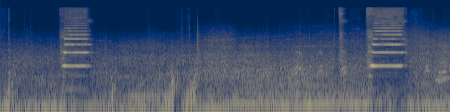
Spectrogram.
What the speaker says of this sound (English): You're pretty sure that's an actual Ferrari horn, huh?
